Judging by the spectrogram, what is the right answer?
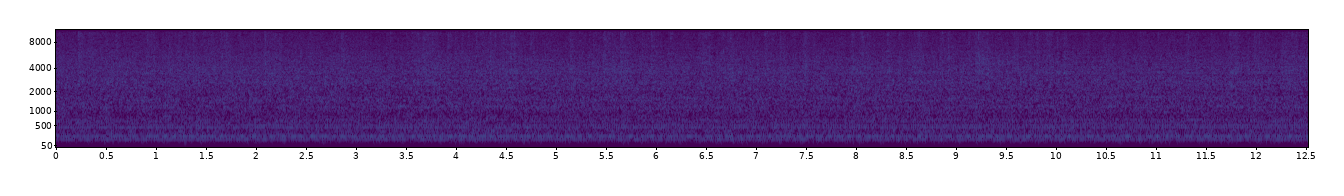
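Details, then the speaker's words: Old refrigerator compressor converted into a vacuum pump, pulling vacuum on a gas measuring cylinder, runs with a steady even hum, constant low tone, no knocks or rattles; operating smoothly. "So now we're going to plug the compressor in, and it should pull a vacuum on our cylinder. Yeah, you can hear it running."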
